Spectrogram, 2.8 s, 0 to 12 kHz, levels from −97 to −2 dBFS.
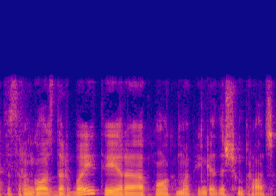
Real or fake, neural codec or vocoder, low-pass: real; none; 7.2 kHz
